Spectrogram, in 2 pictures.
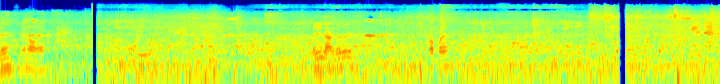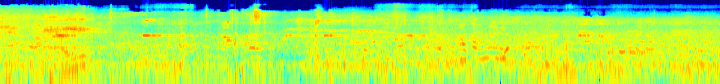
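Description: Shoppers chatter throughout a large, echoing hall.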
